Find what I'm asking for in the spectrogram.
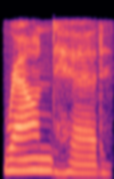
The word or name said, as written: Roundhead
